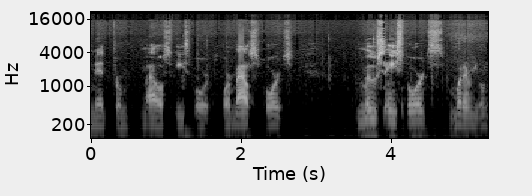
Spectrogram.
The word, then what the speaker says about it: Mousesports: He is actually going to be playing mid for Mouse Esports or Mouse Sports, Moose Esports, whatever you want to call it.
